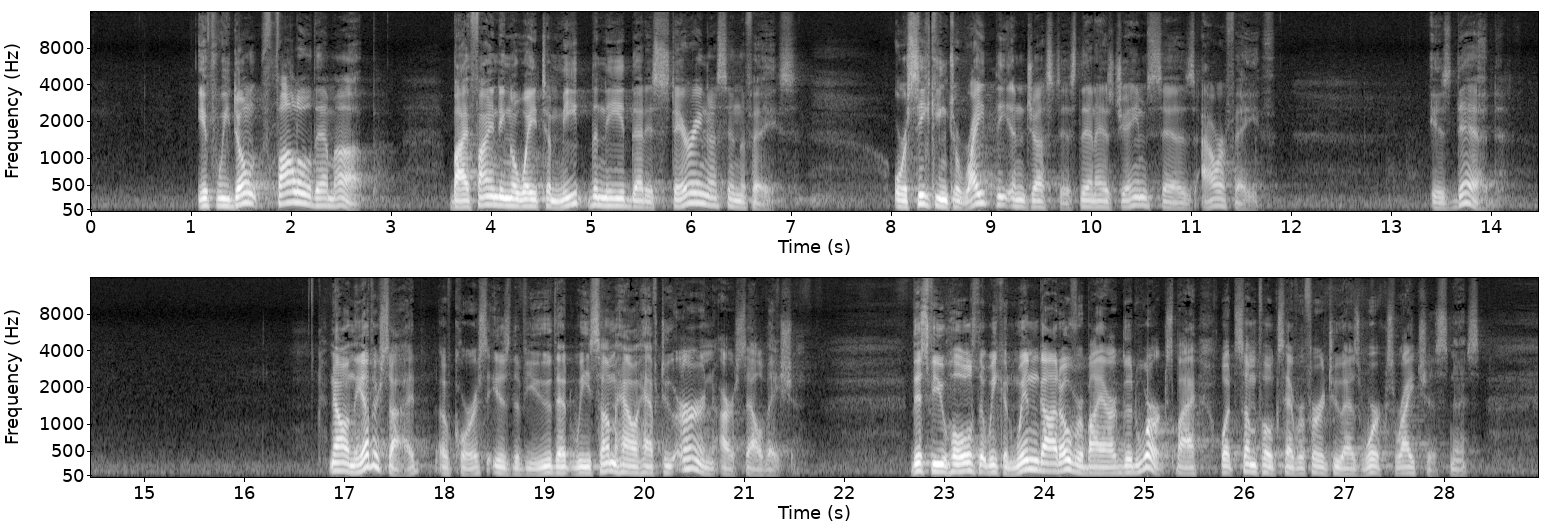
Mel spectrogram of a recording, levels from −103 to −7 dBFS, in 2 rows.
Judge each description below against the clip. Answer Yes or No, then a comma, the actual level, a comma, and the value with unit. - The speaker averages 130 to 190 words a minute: Yes, average, 160 wpm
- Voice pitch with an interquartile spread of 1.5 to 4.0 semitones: No, average, 4.5 semitones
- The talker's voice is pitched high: No, low, 120 Hz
